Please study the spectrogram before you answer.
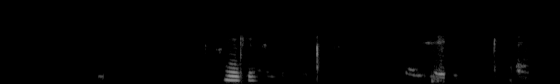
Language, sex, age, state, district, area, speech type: Dogri, female, 18-30, Jammu and Kashmir, Samba, rural, conversation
